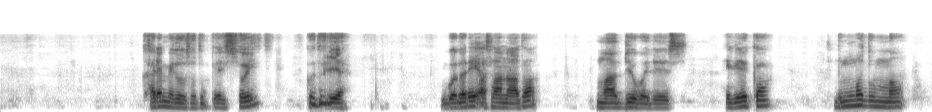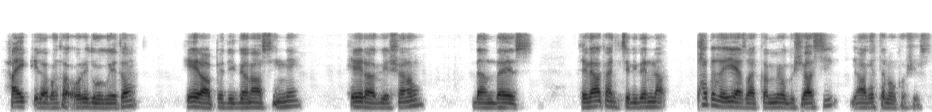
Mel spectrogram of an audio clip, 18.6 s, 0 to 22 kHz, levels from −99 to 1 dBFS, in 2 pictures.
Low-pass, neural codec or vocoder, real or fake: 7.2 kHz; codec, 32 kHz, 1.9 kbps, SNAC; fake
